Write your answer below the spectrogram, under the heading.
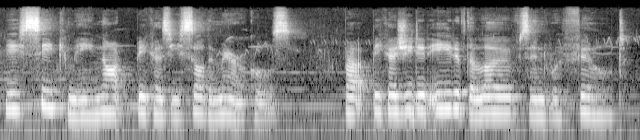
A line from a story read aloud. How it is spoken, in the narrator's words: He sadly said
